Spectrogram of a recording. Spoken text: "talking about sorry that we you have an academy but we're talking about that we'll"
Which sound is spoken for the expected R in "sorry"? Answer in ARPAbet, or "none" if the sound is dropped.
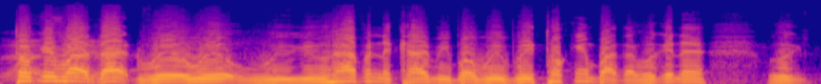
W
